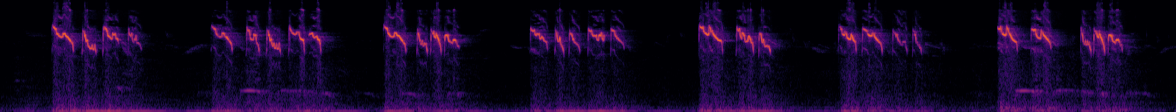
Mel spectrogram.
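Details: A young white-eye repeats short phrases of three or four bright, high, down-slurred chirps, roughly every one and a half seconds, with a faint low hum underneath.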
